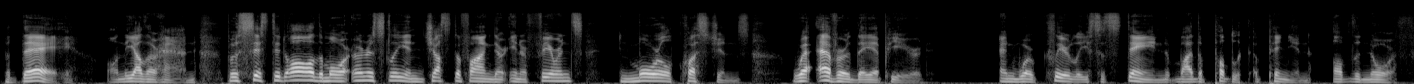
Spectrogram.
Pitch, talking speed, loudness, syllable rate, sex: 130 Hz, 135 wpm, -21 LUFS, 4.7 syllables/s, male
